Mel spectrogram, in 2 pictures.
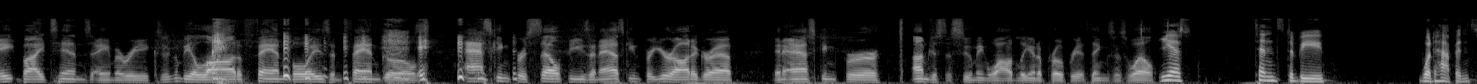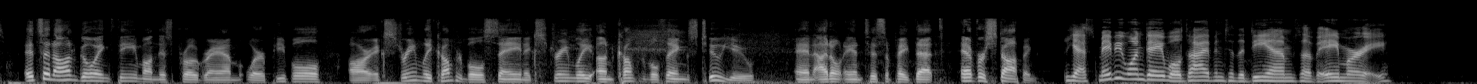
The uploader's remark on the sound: live from ABQ AXE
